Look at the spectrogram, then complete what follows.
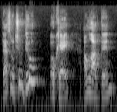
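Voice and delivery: mock batter talking back to the pitcher; confused batter. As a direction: play the stunned hitter in a squeaky put-on voice. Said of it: "he's looking at, at McLean like".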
